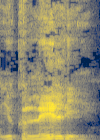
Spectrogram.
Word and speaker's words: ukulele: Ukulele.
